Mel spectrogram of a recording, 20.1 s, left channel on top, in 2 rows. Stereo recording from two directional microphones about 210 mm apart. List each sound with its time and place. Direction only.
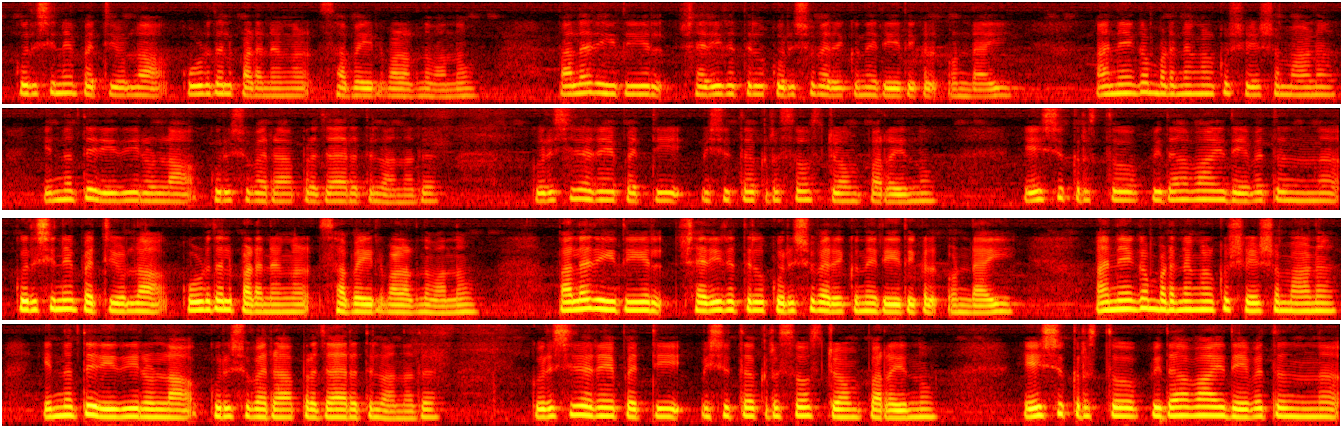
0.1 s speech: 40° right (ahead or behind)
